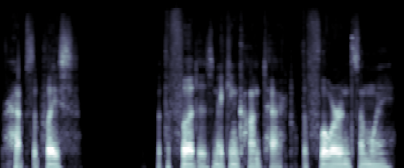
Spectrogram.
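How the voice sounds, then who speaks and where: A man leading a guided body scan meditation in a gentle, unhurried way, pausing between phrases. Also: low-pitched, level tone, creaky, no echo.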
